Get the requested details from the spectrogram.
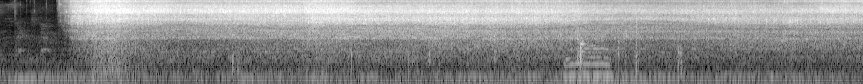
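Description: Food hits hot oil in a pot and sizzles loudly and steadily.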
